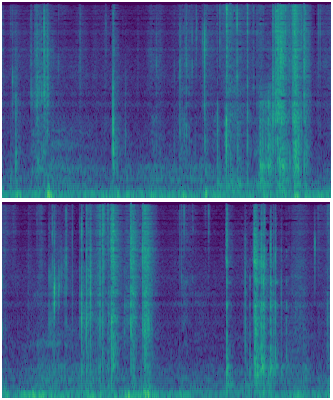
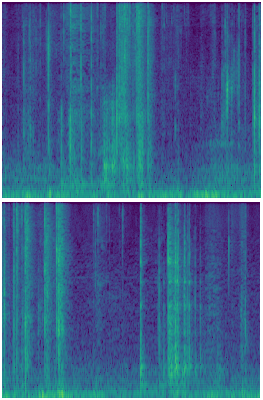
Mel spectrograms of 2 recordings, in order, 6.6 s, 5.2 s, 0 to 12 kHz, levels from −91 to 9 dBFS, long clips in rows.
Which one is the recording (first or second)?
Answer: second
